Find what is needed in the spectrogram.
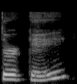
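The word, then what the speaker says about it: Tukey: It's pronounced Turkey.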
